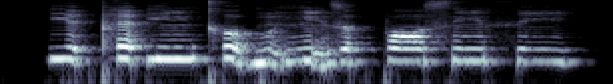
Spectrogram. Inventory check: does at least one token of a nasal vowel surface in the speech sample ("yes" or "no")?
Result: yes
